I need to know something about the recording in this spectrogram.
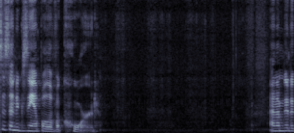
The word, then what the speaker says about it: chord: Okay, what follows a diameter is a chord, and it's spelled like chord, C-H-O-R-D, but we pronounce it chord.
